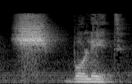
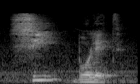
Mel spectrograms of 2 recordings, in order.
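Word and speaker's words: shibboleth: La palabra era sh bolet y 42,000 efraimitas, si el relato no es apócrifo, murieron degollados por pronunciar en su lugar si bolet.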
